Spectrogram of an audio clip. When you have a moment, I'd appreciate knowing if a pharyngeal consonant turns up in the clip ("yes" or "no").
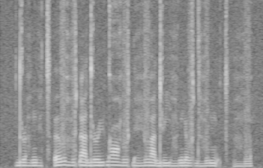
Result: yes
